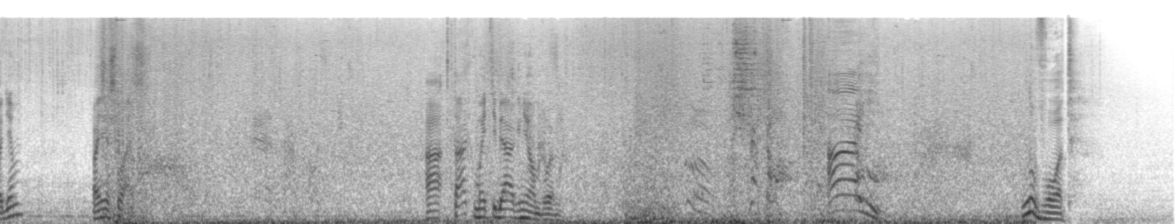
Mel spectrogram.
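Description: A loud magic blast roars and rumbles.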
